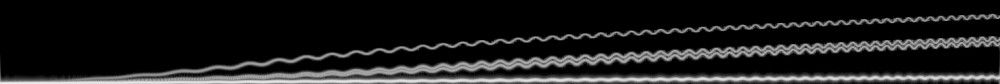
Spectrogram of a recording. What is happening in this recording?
Generated with Cool Edit 96. Sounds like a UFO taking off.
